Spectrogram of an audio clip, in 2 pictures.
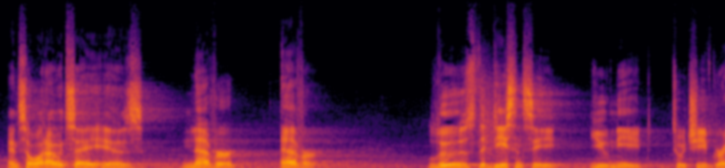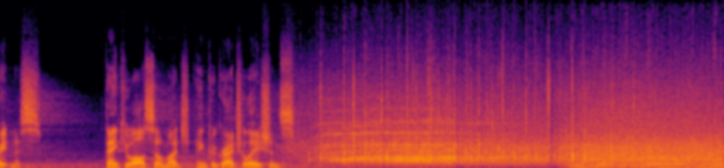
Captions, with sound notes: And so what I would say is never ever lose the decency you need to achieve greatness. Thank you all so much and congratulations. (attendees cheering and clapping)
